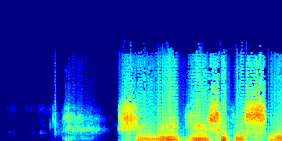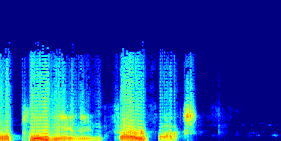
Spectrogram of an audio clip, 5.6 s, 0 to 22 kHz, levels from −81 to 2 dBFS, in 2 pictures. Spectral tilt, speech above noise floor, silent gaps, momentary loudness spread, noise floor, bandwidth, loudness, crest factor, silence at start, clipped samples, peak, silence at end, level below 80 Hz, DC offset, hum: -3.5 dB/octave; 52 dB; none; 12 LU; -69 dBFS; 15.5 kHz; -17 LUFS; 16 dB; 0.65 s; under 0.1%; -2 dBFS; 0.85 s; -40 dBFS; under 0.1%; none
